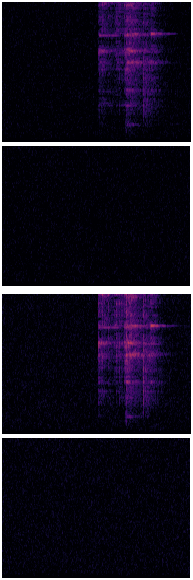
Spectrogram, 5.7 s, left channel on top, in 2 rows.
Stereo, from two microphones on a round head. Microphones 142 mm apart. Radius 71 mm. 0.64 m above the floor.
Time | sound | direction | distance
1.4 | keys jangling | 80° right | 1.8 m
